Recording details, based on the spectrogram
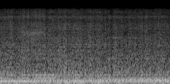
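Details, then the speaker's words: Old six-cylinder carbureted engine that hadn't run in a long while, cold and likely with thick oil: low, lumpy, stumbling idle, now firing on all six cylinders after first running on about four. Rough cold idle. "It's running on all six cylinders, but it's cold and unhappy. And the oil is probably like molasses."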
